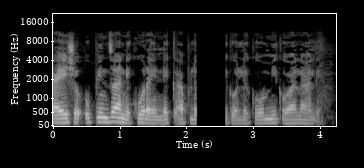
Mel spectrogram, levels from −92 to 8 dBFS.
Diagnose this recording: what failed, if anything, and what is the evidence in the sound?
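At the codec stage the audio is likely running through low-delay AAC compression of the AAC-ELD kind, which fits a low bitrate near 32 kbps. Its short frames cannot resolve pitch harmonics cleanly, so the speech sounds rough and grainy throughout, with noise between harmonics and a thin, synthetic top band.

At the network or storage stage, AAC frame loss with concealment appears from 1.63 to 1.66 s. The decoder rebuilt the missing span from the last good spectrum, and the gap points to a single lost frame of about 20 ms. It is heard as a brief smeared, noisy patch.

A playback stall occurs from 2.14 to 2.60 s. The output goes silent mid-flow for about 0.44 s before the speech resumes. This is likely the player's buffer running dry, or its output thread being blocked, until data arrived again.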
